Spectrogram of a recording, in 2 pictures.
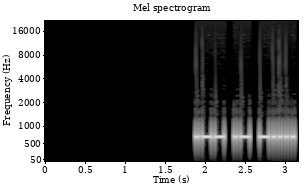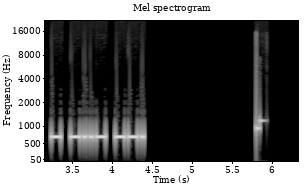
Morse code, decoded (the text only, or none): WA6TXG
